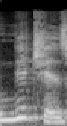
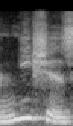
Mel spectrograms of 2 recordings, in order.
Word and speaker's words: niches: these stem cells live they're called niches or niches if you're uh pronouncing like french these are little areas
